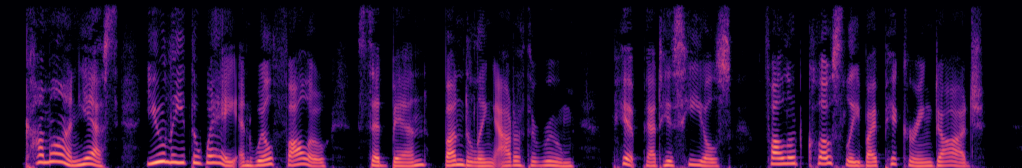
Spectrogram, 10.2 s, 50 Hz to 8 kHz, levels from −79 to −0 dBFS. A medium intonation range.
No: wide, 7.1 semitones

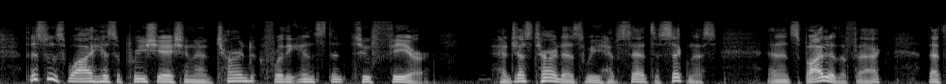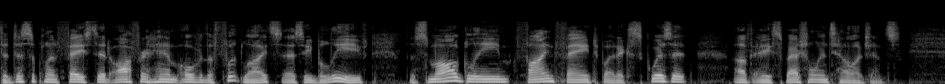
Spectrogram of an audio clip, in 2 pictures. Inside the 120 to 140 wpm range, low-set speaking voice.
No: average, 160 wpm; low, 110 Hz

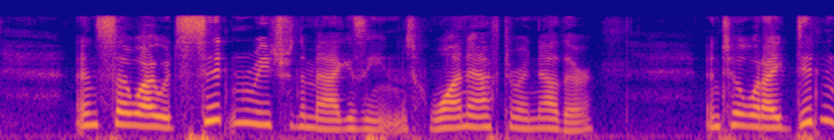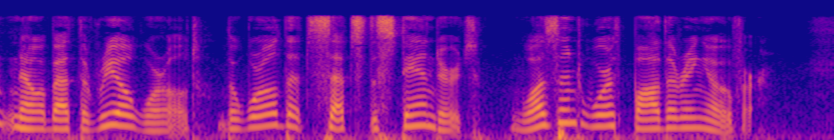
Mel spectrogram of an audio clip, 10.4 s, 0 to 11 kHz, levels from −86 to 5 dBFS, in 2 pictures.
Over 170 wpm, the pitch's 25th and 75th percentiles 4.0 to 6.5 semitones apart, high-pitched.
Yes: average, 185 wpm; average, 4.7 semitones; high, 210 Hz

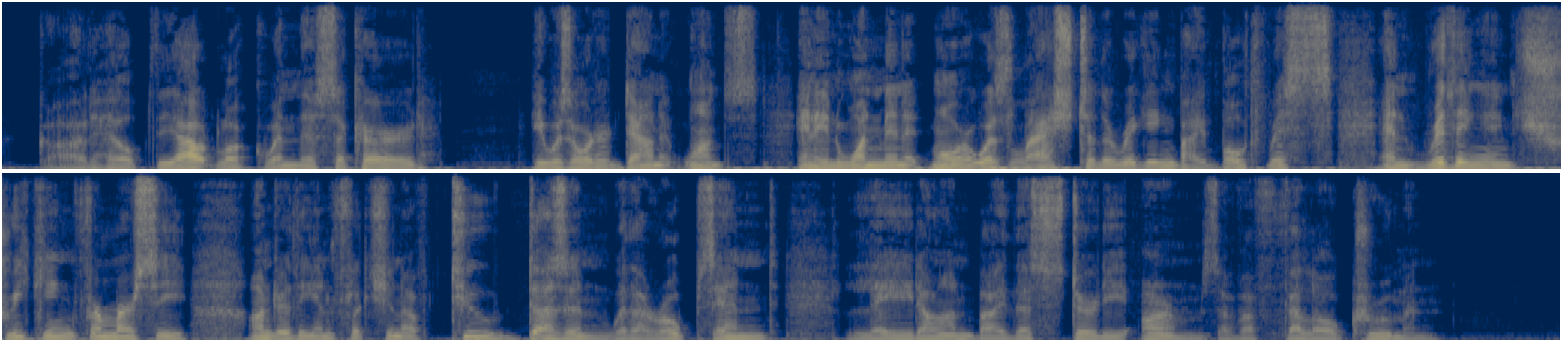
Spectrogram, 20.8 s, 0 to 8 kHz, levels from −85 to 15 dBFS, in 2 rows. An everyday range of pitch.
No: wide, 6.9 semitones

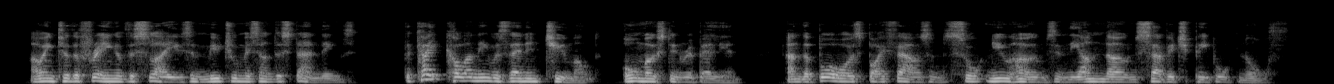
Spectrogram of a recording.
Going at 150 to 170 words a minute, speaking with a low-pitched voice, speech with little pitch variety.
No: average, 155 wpm; low, 125 Hz; average, 3.6 semitones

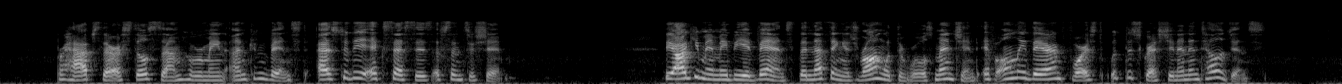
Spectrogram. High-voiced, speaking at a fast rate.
No: high, 225 Hz; average, 160 wpm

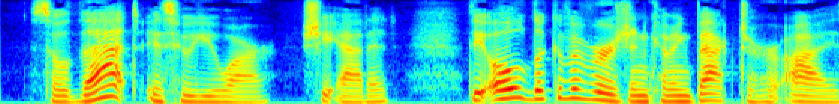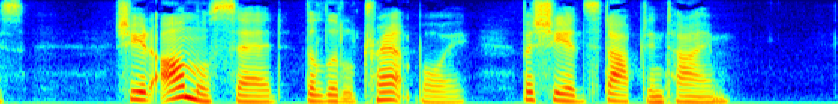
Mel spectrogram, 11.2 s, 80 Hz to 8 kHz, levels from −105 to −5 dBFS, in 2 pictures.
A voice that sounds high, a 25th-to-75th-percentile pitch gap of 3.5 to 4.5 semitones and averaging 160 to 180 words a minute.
No: medium, 170 Hz; average, 4.2 semitones; average, 170 wpm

